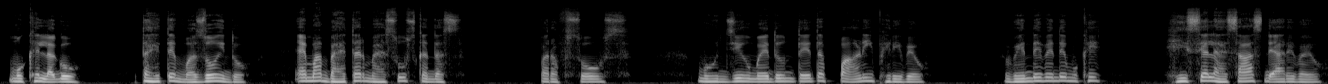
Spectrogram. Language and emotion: Sindhi, sad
